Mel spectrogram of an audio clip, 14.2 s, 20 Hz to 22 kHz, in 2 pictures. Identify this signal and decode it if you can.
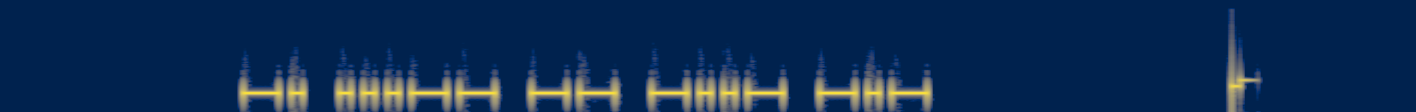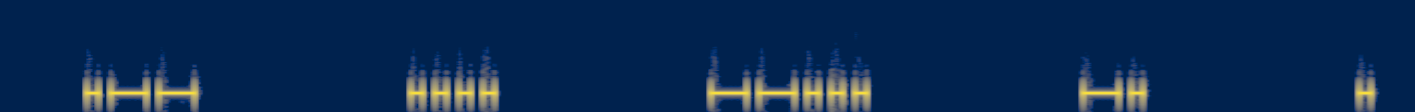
Morse code, heard as a keyed tone, about 20 wpm, spaced as for 10 wpm, 700 Hz. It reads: N3MXK WH7NE
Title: USA Call Signs - 5 Characters - 6x Character Spacing - 20wpm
